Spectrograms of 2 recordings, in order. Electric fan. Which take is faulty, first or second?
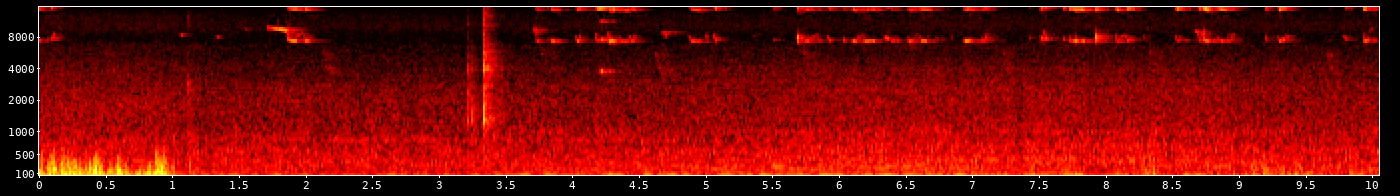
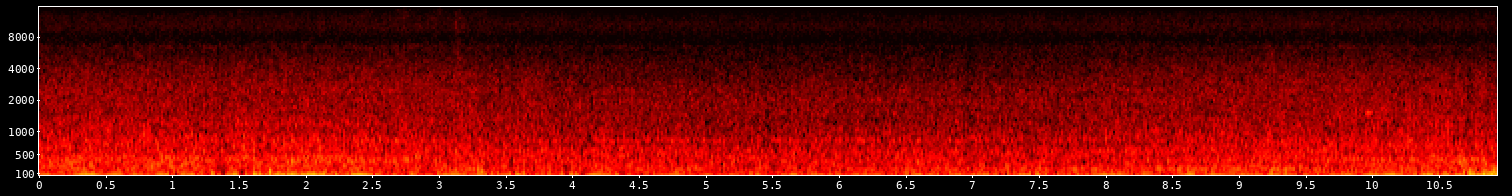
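first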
